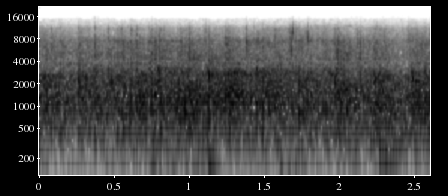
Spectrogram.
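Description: Audience applause from a full room of people at a creative conference event, a dense steady wash of clapping heard alone and fairly close, lasting a few seconds without a break.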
